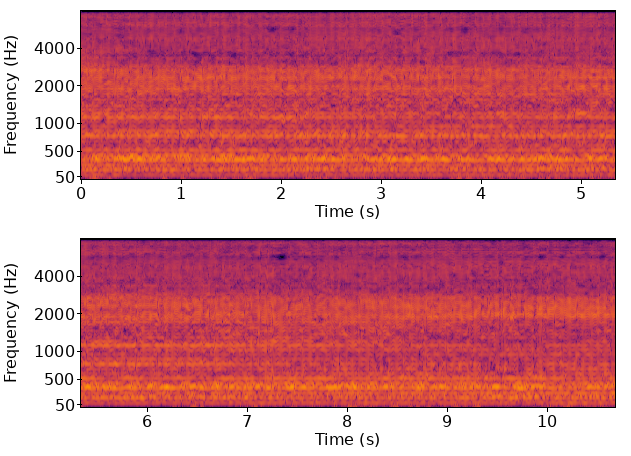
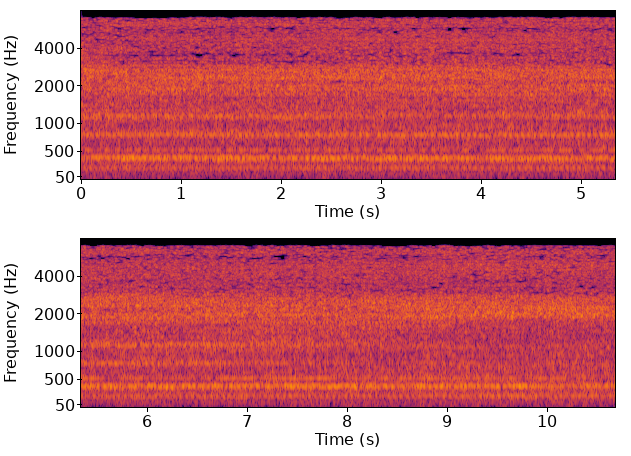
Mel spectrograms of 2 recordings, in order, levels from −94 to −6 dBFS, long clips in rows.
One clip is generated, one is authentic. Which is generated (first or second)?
first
